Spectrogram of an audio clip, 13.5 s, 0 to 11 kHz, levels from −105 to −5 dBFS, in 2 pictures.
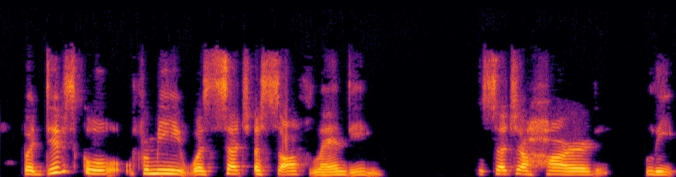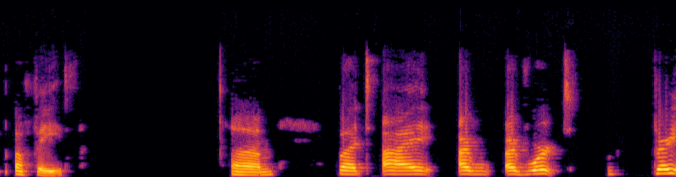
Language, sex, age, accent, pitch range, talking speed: English, female, 40-59, American, 195-235 Hz, 105 wpm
